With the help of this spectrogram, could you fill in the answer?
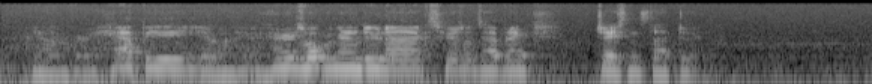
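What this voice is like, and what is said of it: Upbeat teaching voice, then stern tone. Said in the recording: “in my teaching voice ... You can just say their name in a different tone ... change the flow or the cadence of your voice”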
